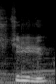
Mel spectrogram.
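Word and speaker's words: Cthulhu: Ça se prononce Chtululu.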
